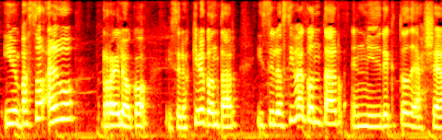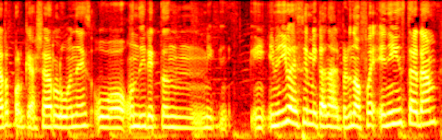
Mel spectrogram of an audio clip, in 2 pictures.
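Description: A woman's voice: medium pitch, a little fast. A woman with an Argentine accent, hosting an art channel and chatting casually and ramblingly over her drawing footage, with lots of fillers. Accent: Argentine Spanish.

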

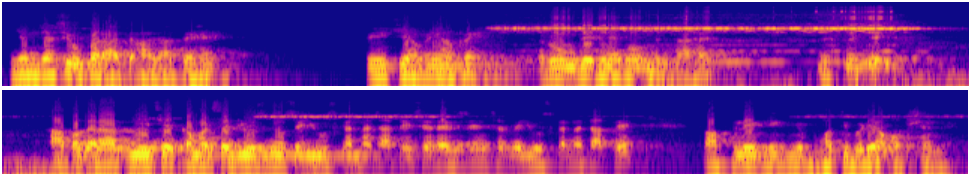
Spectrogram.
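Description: A young man hosting a real estate channel, giving an upbeat sales pitch as he walks a street and an empty shop, with short pauses between phrases. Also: level tone, fairly bright tone, slight background noise, poor audio. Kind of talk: property walkthrough narration.

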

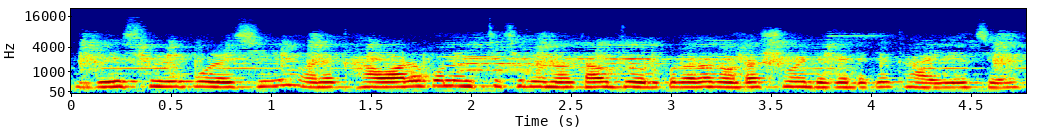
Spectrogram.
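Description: A woman in her thirties vlogs a family trip, talking casually to a phone camera held at arm's length, first in a hotel room and then outdoors. Her mid-range voice is racing with little pitch movement, and she's chatty but tired and complaining in the morning. Background music and noise play under her voice.

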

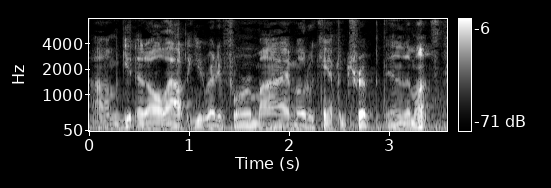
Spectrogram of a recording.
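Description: A man's voice: lowish voice, quick pace, background noise. A man in his forties casually demoing gear in his home garage, rambling with lots of ums, filmed on a phone held at arm's length. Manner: relaxed, rambling, many ums. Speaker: motorcycle vlogger. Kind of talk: casual product demo. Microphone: phone camera at arm's length.

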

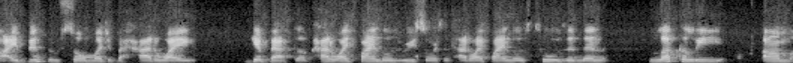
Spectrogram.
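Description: Somali-born woman in her 20s, video call from home, earnest and steady, dry sound. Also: medium pitch, no echo, low-quality recording. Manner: earnest, reflective, measured. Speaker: youth program member. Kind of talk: personal testimony on a video call. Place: room at home with a whiteboard behind. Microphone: laptop webcam video call.

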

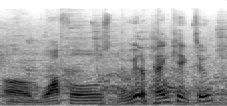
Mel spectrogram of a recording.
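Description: A man's voice: on the low side, sing-song, normal speed. A man in his thirties, a food vlogger, cheerfully describing dishes while eating in a busy restaurant. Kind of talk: casual food review chat. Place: restaurant dining room by the beach. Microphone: lapel mic. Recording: loud music and crowd behind. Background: piano music and diners chatting.

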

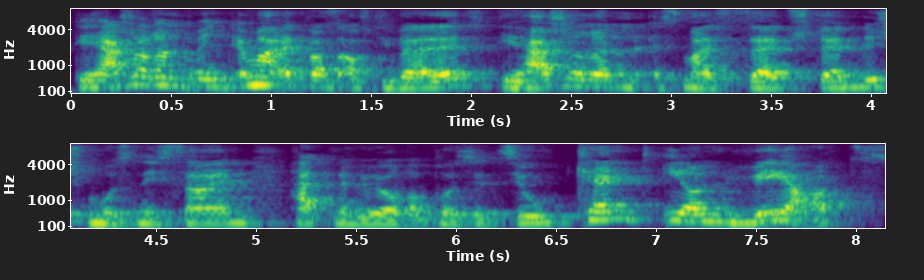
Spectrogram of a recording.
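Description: A woman's voice: on the low side, animated, moderate pace, hardly any pauses, reverberant. A woman giving a casual tarot reading to camera, chatty and reassuring, often tagging on a questioning "ja?". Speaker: tarot reader.

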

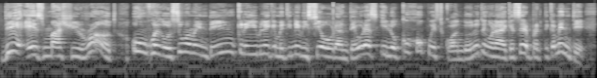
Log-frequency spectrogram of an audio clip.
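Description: Excitable young man narrating gameplay. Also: very high voice, normal speed, few pauses. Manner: excitable, lots of exclamations and filler words. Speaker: gaming channel host. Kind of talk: casual gameplay commentary.

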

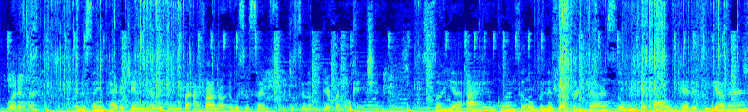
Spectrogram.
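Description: A young woman giving a casual, rambling product review in a small room, talking with a sore, stitched mouth after having teeth pulled. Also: lowish voice. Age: young adult. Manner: informal, rambling. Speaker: beauty vlogger. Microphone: phone propped at arm's length.

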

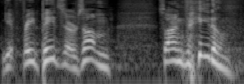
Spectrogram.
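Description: Fervent high-voiced preacher man. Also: lively intonation, quick pace, husky, no room sound, studio quality. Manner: fervent exclamatory preaching, swinging from loud whoops to hushed lows. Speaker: pastor. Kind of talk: sermon. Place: church sanctuary.

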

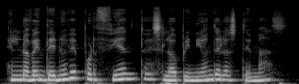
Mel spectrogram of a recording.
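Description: A woman reading an inspirational text aloud in a calm, scripted manner, slowly and softly, sometimes dropping to a whisper. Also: medium pitch. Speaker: reader of inspirational texts.

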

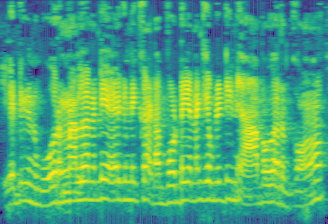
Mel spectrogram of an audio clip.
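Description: A woman's voice: sits high, fairly even intonation, quick pace, gravelly, fairly bright tone, a little hiss or hum. A woman with a Tirunelveli Tamil accent acting in a village comedy sketch, scolding and teasing.

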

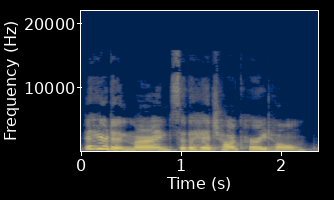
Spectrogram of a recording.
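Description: A woman reading a fairy tale aloud in an expressive storytelling way, with small slips. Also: on the high side, fairly quick, creaky, dull audio.

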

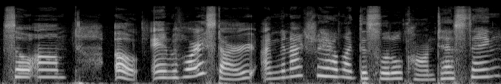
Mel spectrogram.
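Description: A young woman with a thin, squeaky voice, chatting in a rambling, halting way as casual gameplay commentary. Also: a bit bright, rough recording. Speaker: amateur gaming vlogger. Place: indoors at a computer. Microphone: computer microphone.

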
